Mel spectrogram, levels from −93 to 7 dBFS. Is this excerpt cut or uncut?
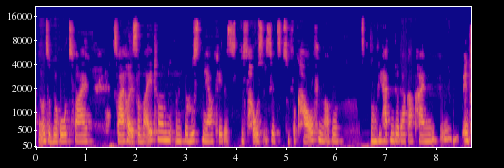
uncut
